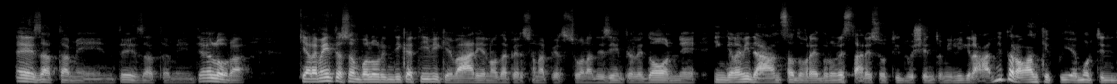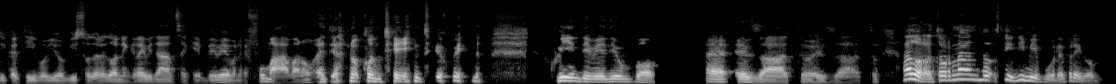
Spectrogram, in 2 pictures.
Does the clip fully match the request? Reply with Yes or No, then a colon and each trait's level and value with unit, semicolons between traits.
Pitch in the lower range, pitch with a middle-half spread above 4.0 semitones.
Yes: low, 110 Hz; average, 4.6 semitones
